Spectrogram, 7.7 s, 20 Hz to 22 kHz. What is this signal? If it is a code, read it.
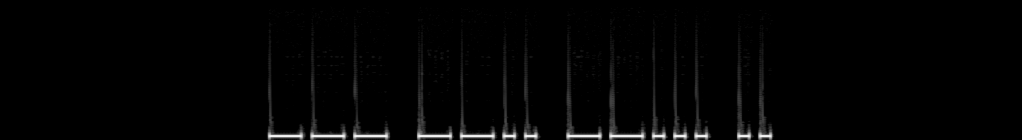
Morse code, heard as a keyed tone, about 15 wpm, 700 Hz. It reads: OZ7I
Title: DXCC-100 Call Signs - 4 Characters - 15wpm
